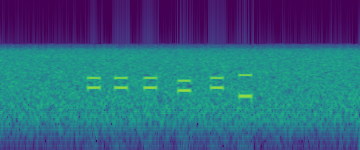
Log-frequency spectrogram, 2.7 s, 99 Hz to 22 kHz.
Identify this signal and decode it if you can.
DTMF, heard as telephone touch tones, dialled by hand, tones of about 100 ms, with phone line noise. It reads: 000703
